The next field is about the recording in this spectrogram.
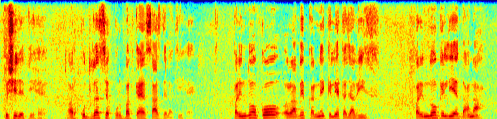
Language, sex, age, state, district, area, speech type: Urdu, male, 60+, Delhi, North East Delhi, urban, spontaneous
